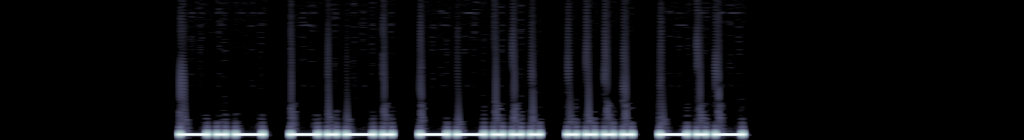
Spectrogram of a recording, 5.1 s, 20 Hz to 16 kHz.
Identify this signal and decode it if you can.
Morse code, heard as a keyed tone, about 25 wpm, 700 Hz. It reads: KC7HK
